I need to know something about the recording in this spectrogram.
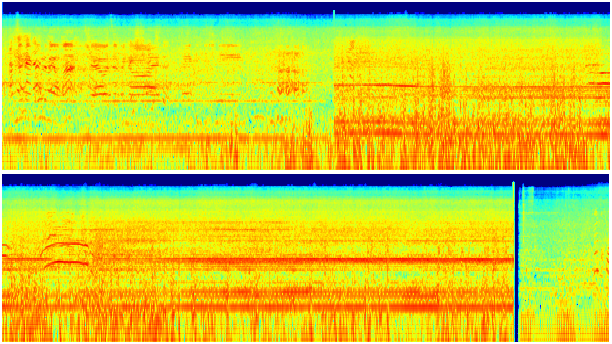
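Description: Small motorboat's engine running, with the rush of water and spray off the hull. About six and a half seconds in it gets suddenly louder as the boat runs at speed, and the sound cuts off abruptly near the end.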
